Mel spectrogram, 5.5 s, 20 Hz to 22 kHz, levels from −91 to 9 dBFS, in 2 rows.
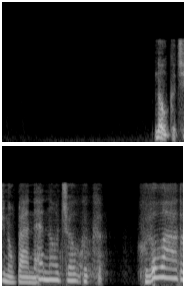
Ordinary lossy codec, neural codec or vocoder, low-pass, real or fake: none; codec, 16 kHz in and 24 kHz out, 0.4 kbps, LongCat-Audio-Codec, two codebook decoder; 7.2 kHz; fake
